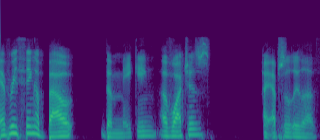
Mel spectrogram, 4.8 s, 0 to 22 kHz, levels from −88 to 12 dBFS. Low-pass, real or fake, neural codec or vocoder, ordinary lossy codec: 7.2 kHz; real; none; AAC, 32 kbps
